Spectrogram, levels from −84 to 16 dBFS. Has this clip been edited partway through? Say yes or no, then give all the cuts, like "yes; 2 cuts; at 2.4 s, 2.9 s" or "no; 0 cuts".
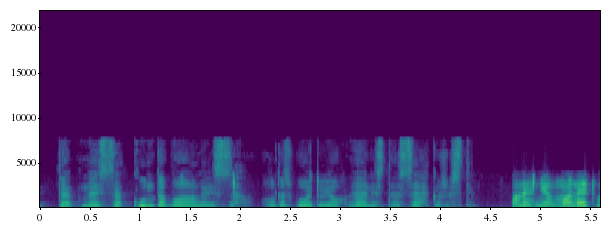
no; 0 cuts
